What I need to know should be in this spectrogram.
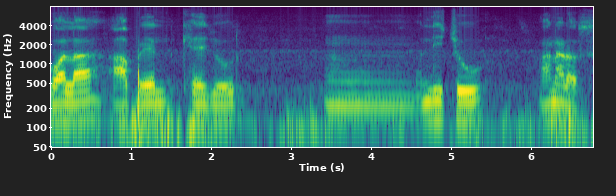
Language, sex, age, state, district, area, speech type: Bengali, male, 60+, West Bengal, Murshidabad, rural, spontaneous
